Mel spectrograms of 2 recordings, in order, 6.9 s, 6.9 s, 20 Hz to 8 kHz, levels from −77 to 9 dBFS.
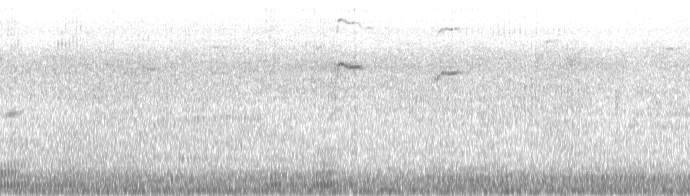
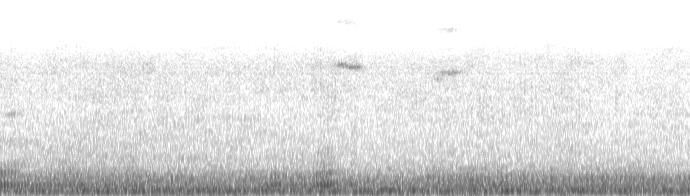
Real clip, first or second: first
